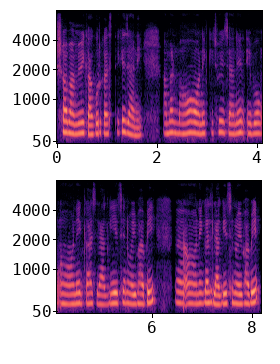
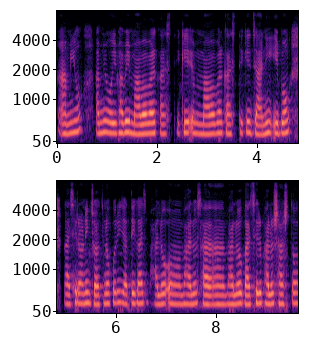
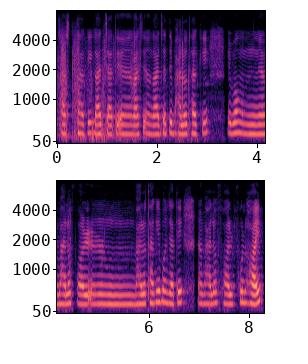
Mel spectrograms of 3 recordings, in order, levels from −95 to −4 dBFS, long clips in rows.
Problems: background sounds at intervals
